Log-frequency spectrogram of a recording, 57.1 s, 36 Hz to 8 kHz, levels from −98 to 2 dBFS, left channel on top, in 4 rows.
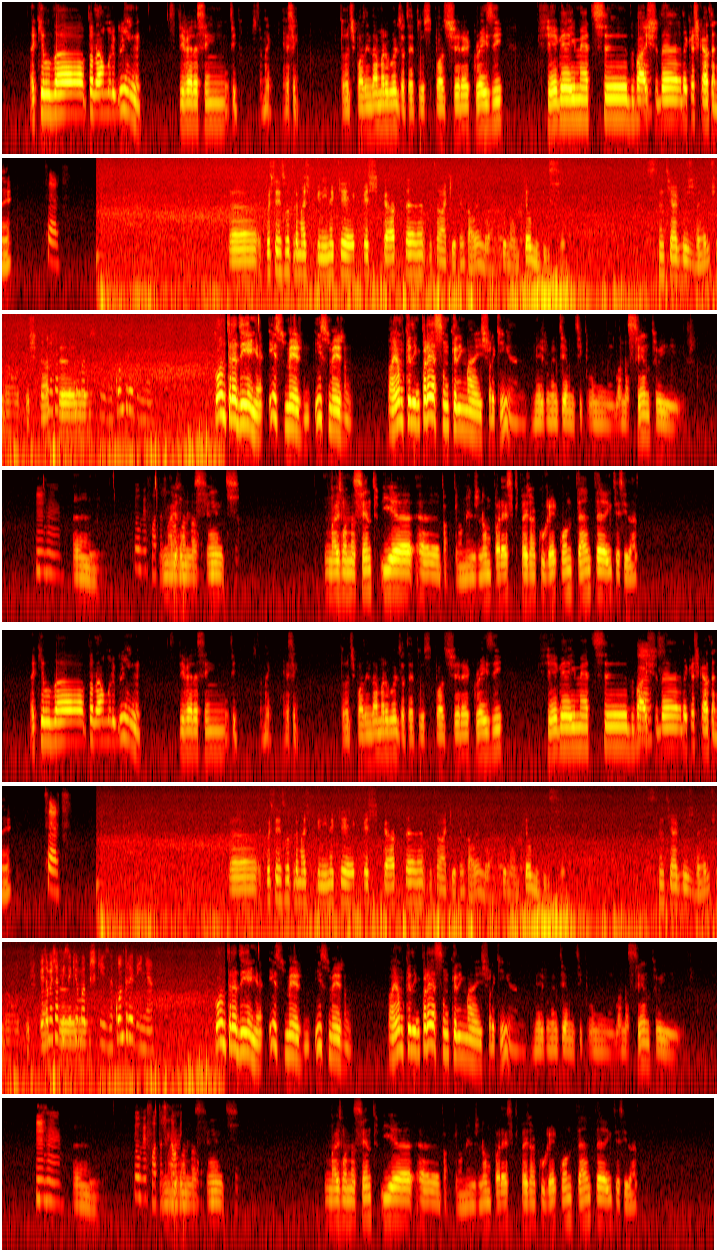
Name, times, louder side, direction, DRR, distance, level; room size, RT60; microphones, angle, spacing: voice 1, 0.6-2.8 3.6-4.7 5.2-5.9 6.8-10.0 10.9-14.5 18.8-25.6 27.4-30.3 32.9-35.6 36.3-40.1 40.3-42.1 44.3-44.8 46.1-47.6 49.4-51.7 52.0-55.7, left 6 dB, 60° left, 0.4 m, -31 dB
sound 1, 16.2-33.1, left 3 dB, 45° left, 0.8 m, -45 dB
voice 2, 29.4-31.6 43.6-44.1 45.6-46.5, right 5 dB, 55° right, 0.5 m, -40 dB
open air
head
